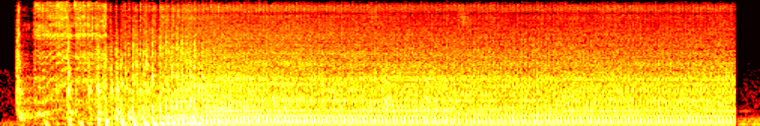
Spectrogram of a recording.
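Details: Old Craftsman riding lawnmower found sitting in a pasture, after swapping in a charged battery from another mower: a brisk one-second crank, then it catches and settles into a steady, even idle before shutting off. A healthy start.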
